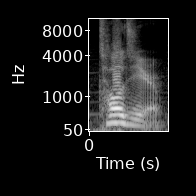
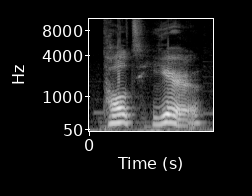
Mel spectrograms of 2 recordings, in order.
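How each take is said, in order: First: The d and y sounds blend into 'j'. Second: The d and y sounds are kept separate. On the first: The speaker calls it right. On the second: The speaker calls it wrong.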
